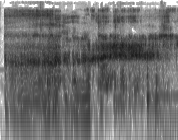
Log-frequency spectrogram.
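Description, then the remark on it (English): A voice imitates loud snoring: one long, rasping, throaty snore drawn out for several seconds, steady, with no other talking. “my sound guy says he heard some snoring”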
